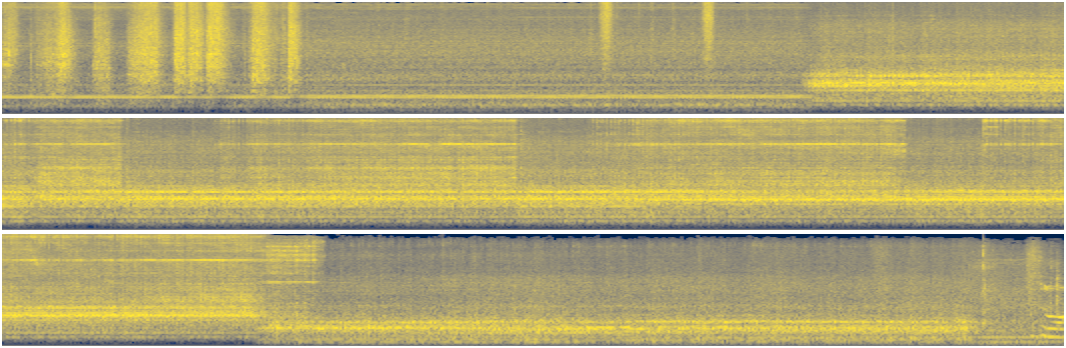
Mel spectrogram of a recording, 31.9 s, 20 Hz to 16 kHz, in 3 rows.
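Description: Hand sanding block rubbing along the edge of a kiteboard core in quick strokes for the first few seconds, over a steady machine hum. From about 8 seconds a band saw runs steadily, cutting the core, and its sound changes, lower and heavier, about 24 seconds in.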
